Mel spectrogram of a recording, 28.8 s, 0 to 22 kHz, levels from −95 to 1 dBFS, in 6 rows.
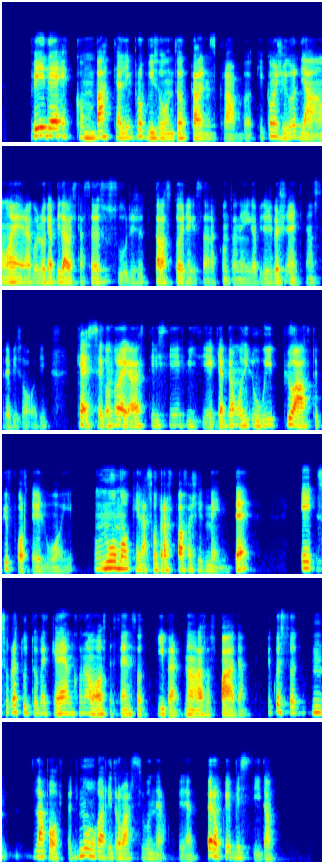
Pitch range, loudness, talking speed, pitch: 120-155 Hz, -25 LUFS, 170 wpm, 135 Hz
